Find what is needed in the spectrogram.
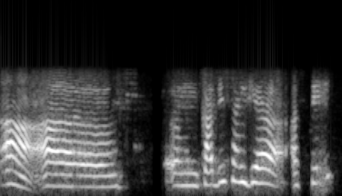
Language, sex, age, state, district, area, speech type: Sanskrit, female, 18-30, Kerala, Thrissur, urban, conversation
